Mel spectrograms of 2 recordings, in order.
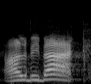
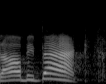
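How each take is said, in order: First: Loud, high imitation of an Austrian accent. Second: Said in the usual way. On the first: Preacher quoting a famous movie line, in an Austrian accent. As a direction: punch it out like an Austrian action star. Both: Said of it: "He didn't say it with an Austrian accent".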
